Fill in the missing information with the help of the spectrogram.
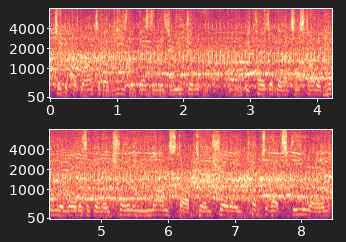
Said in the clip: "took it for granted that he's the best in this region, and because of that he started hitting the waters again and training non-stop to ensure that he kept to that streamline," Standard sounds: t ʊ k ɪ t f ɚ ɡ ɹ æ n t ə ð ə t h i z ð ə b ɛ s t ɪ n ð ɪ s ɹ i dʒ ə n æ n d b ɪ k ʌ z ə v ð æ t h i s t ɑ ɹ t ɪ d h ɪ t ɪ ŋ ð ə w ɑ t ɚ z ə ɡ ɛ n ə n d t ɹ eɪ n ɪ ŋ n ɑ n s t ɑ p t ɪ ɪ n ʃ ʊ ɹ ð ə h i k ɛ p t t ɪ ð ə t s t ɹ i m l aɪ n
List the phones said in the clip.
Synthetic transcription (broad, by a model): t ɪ k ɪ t f ɚ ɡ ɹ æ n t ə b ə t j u z ð ə b ɛ s t ɪ n ð ɪ s ɹ i dʒ ə n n b ɪ k ʌ z ə v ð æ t h i s t ɑ ɹ t ɪ d h ɪ t ɪ ŋ ð ə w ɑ t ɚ z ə ɡ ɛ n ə n t ɹ eɪ n ɪ ŋ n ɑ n s t ɑ p t ɪ ɪ n ʃ ʊ ɹ ð ə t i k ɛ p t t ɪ ð ə t s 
